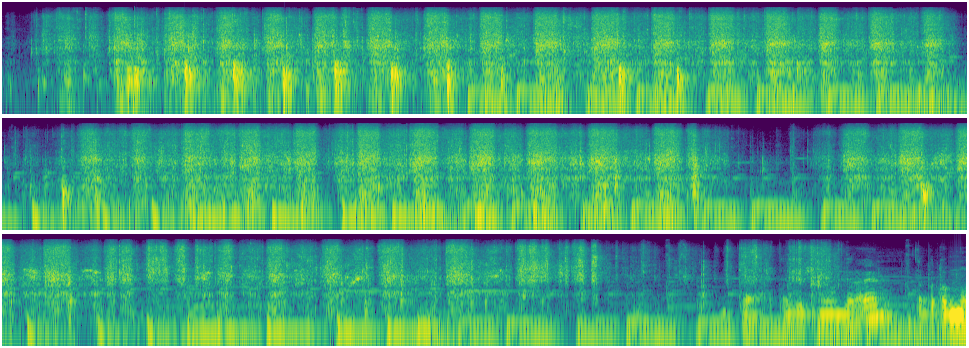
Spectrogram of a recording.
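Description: Cabbage being rubbed back and forth over the steel blades of a wooden multi-blade cabbage shredder, a fast run of rasping strokes with short breaks about ten and seventeen seconds in. Background music with a bass line plays under it from about five seconds in.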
